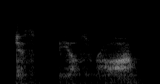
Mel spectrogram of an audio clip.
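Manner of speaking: hushed whisper. Answering someone who asks why they are whispering, whispering. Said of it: "Why are you whispering?".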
